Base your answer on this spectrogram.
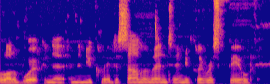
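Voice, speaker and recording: A man with a New Zealand accent speaks at a fairly quick pace with a fairly low pitch. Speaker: disarmament researcher, former diplomat. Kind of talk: interview podcast. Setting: remote call from Geneva.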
